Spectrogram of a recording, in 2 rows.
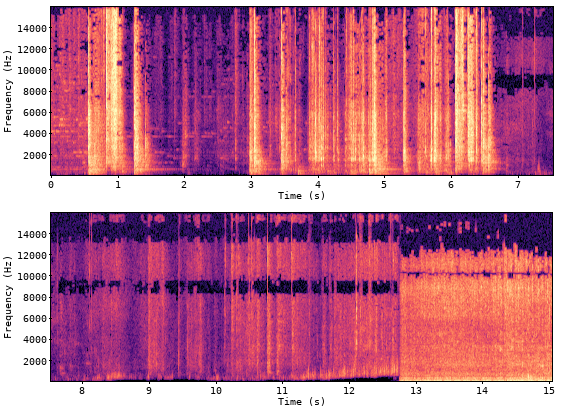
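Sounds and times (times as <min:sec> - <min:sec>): metal tools clattering in toolbox: 0:00.6 - 0:01.6, 0:03.0 - 0:06.8.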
